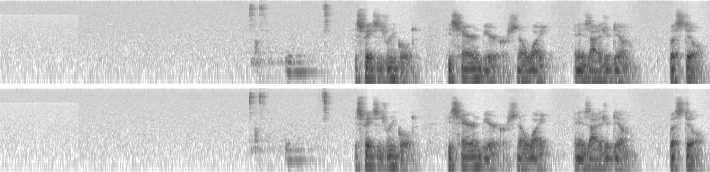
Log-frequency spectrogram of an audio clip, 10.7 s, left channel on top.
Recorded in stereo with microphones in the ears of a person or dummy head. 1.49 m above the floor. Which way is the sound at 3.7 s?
30° right (ahead or behind).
